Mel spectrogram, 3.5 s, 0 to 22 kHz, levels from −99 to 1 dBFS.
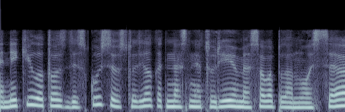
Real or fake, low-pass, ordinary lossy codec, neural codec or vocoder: fake; 7.2 kHz; AAC, 96 kbps; codec, 16 kHz, 0.8 kbps, ZipCodec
